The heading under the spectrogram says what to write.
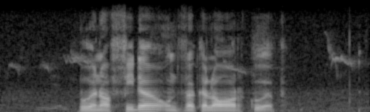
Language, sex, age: Afrikaans, male, 19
